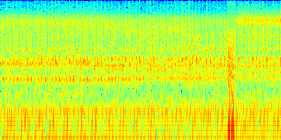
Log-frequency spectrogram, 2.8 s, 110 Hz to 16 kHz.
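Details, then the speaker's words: 2008 Fiat Linea at 270,000 km, after first timing chain replacement at 267,000 km along with belt kit at dealer service: steady even idle with smooth unchanging hum, quieter than before, no knocks or ticks. "Daha sessiz çalışıyor. Yani ve daha net sesi. Hani bir dağılmadır, şaldırtı ya da herhangi bir ayrı bir ses yok."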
